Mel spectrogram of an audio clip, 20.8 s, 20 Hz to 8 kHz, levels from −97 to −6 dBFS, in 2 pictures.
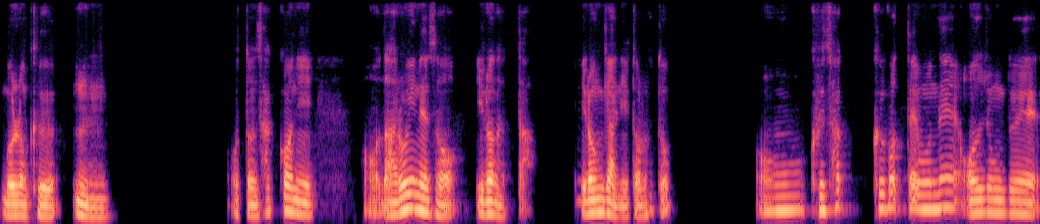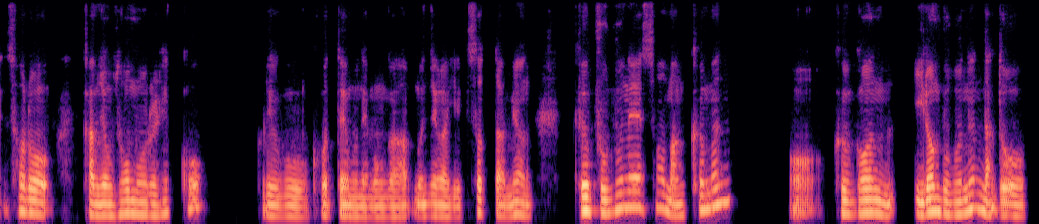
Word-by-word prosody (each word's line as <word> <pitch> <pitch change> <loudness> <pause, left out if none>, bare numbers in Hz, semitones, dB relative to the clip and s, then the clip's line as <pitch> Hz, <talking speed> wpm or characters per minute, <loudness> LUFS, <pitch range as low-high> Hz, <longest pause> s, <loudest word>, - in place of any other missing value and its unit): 물론 105 -4 +4
그 95 -2 +2 0.2
음. 85 -6 +1 1.2
어떤 95 - -1
사건이 120 -2 +1 0.5
어 - - -5
'나로 120 +8 +6
인해서 130 -9 +3
일어났다.' 115 -6 0 0.4
이런 125 +1 +5
게 125 - +4
아니더라도 90 -3 -2 0.8
어 140 +1 -1
그 140 - +1
사 165 +4 -5 0.2
그것 155 +1 -1
때문에 150 +2 +2
어느 120 +1 +3
정도의 120 -3 +1
서로 130 -4 +1 0.3
감정 100 -1 +2
소모를 110 -2 -1
했고 85 -9 -6 0.5
그리고 95 -2 -3
그것 - - -4
때문에 90 -1 0
뭔가 90 +1 -3
문제가 95 -1 -1
있었다면 100 0 -3 0.4
그 140 0 +6
부분에서 155 +5 -1
만큼은 150 - -1 0.6
어 - - -5 0.2
그건 120 -2 +1 0.2
"이런 125 +4 +4
부분은 120 +7 0
나도 100 -7 +1
115 Hz, 240 characters per minute, -24 LUFS, 100-135 Hz, 1.2 s, 나로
